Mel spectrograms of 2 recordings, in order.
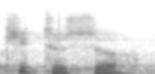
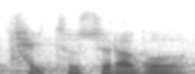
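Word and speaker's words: Titus: 로마에 있는 티투스 개선문은 로마 제국의 장군 티투스 영어로는 타이투스라고 읽습니다만 티투스가 그의 군대가 예루살렘과 성전을 파괴한 것을 기념하기 위해 주 81년에 세웠습니다.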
